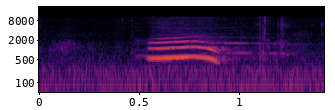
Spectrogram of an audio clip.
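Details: A domestic cat crying for someone to open the door: a single clear, drawn-out meow that rises slightly and then falls, lasting about a third of a second, against a quiet indoor background.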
